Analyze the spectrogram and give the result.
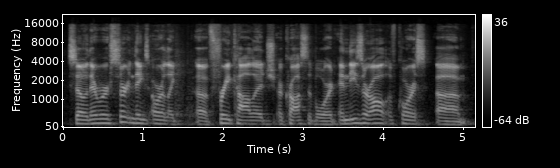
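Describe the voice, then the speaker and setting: A young man from Turkey talking on a casual panel. He rambles as he goes and keeps doubling back to restart his sentences. His voice sits at a middle pitch. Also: fairly even intonation, moderate pace, a bit bright. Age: young adult. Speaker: political commentator.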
